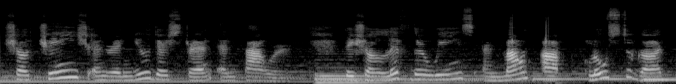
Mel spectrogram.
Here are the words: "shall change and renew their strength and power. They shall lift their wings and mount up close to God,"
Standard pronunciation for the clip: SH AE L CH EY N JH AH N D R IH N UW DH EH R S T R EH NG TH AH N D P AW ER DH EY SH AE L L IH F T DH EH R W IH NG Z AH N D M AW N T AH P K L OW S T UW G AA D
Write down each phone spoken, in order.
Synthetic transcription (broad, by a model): SH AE L CH EY N JH AH N D R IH N UW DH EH R S T R EH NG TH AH N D P AW ER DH EY SH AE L L IH F T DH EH R W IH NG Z AH N D M AW N T AH P K L OW S T UW G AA D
